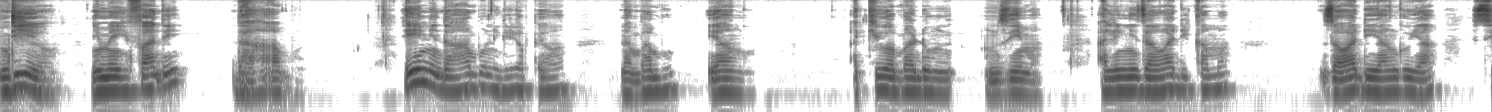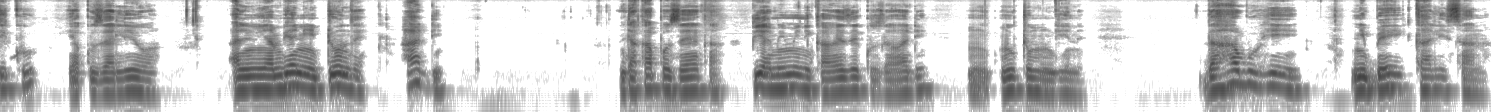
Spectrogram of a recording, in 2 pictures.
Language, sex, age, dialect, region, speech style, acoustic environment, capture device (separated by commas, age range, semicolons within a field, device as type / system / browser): Swahili, male, 18-24, Kenya - Nairobi Sheng-influenced, Kenya, happy, music, mobile / Linux / Chrome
